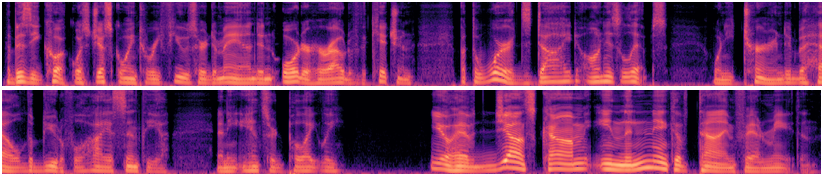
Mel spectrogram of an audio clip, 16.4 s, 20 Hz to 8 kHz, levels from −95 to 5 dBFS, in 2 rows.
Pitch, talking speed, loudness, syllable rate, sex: 105 Hz, 170 wpm, -20 LUFS, 4.6 syllables/s, male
